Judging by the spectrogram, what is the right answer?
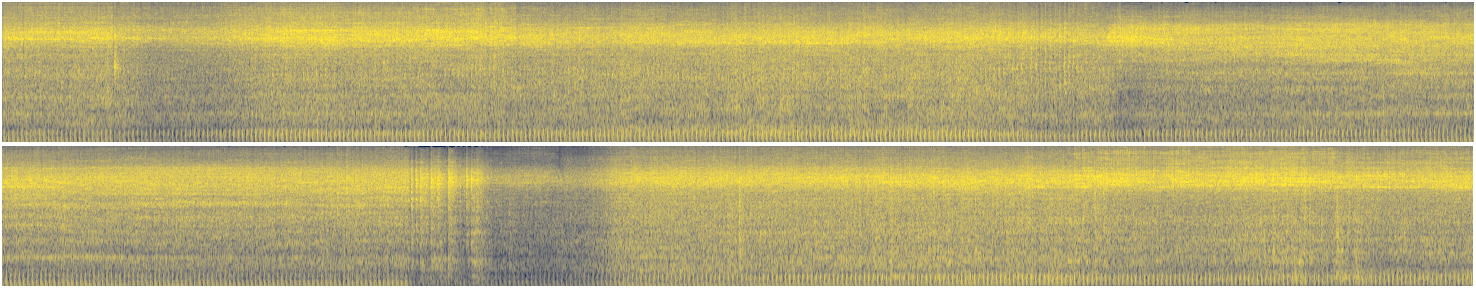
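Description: Small petrol engine of a modified wheeled lawn mower running steadily at speed while mowing tall grass and weeds. The sound drops briefly about two seconds in and again, for about two seconds, around twenty seconds in.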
